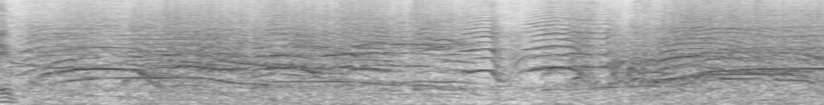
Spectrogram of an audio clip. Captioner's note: crowd yelling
